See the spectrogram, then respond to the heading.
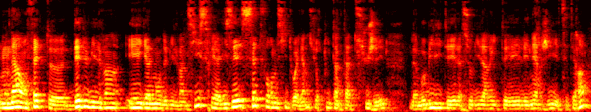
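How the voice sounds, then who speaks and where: A man speaks with a dark, mellow tone, somewhat breathy, and lively intonation. Room echo is audible. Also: medium pitch for a man, moderate pace. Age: 60s. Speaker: mayor, local politician. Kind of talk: interview.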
